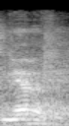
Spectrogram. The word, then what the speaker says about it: Nineveh: To whom they said, We are of the sons of Nephthalim, which are captives in Nineveh. No. What is that? Nineveh. Nineveh. Right? Nineveh. Yeah, it's Nineveh. That's really how it pronounced.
